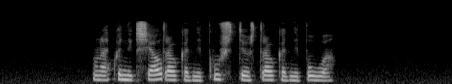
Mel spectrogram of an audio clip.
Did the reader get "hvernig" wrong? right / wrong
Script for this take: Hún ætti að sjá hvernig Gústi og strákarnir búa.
wrong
